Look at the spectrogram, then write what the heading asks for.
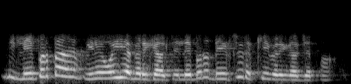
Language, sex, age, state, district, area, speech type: Punjabi, male, 18-30, Punjab, Fazilka, urban, conversation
